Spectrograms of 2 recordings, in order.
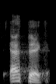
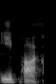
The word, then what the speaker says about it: epoch: one epic sea poopster epic i i looked it up that's how you pronounce it so um thank you i will i will forever use epic instead of epoch although i just like yonks i've always used epoch but i digress um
